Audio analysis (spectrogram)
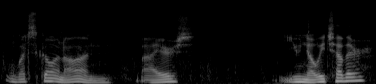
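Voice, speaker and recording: A man acting a steady, matter-of-fact policeman with dry concern in a radio play. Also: medium pitch, slow pace. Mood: questioning, official.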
